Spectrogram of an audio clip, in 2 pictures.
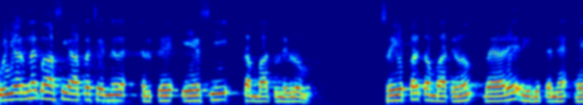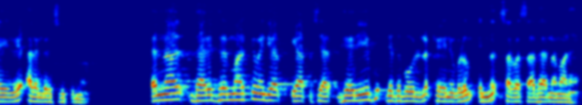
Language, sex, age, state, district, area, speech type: Malayalam, male, 60+, Kerala, Malappuram, rural, spontaneous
